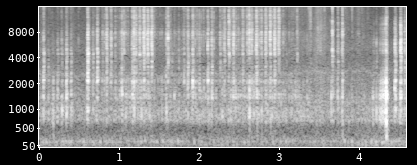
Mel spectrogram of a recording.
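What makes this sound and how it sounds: A wooden stylus scratches through the coating near the top edge of a flat, black-coated scratch art paper sheet lying on a table. The result is a quiet run of dry, rapid scratchy strokes that sound bright and hissy, with almost no low end and a sharper scrape near the end.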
